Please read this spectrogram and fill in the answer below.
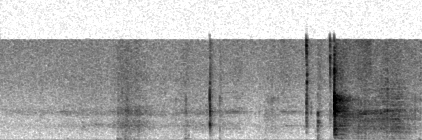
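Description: Very quiet room tone with a single soft click about halfway through and a brief faint noise near the end.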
